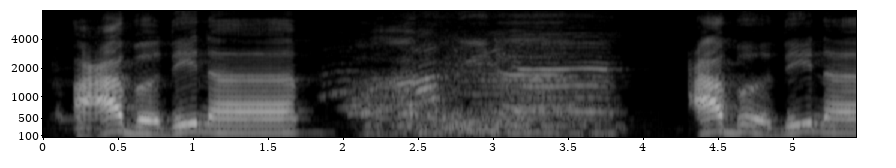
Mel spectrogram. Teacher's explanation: جہاں پہ با ساکن ہو، با کے اوپر ساکن جزم ہو، حرکت نہ ہو، تو وہاں پہ کیا کریں گے؟ قلقلہ کریں گے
